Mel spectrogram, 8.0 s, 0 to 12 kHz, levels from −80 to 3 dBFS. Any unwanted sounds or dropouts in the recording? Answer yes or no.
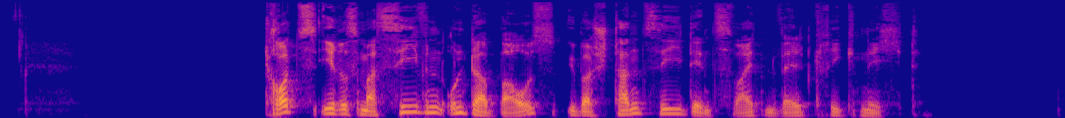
no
